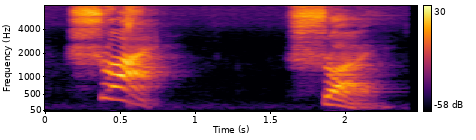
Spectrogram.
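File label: "shuai4", Mandarin Chinese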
